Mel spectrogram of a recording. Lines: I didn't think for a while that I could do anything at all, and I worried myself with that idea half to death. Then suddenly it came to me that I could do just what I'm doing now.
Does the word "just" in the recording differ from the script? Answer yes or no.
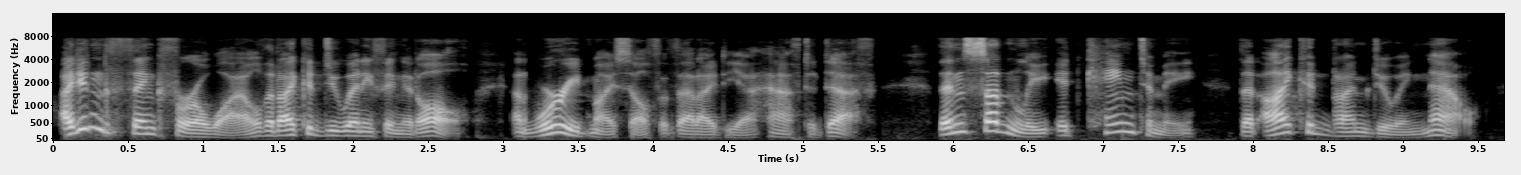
yes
